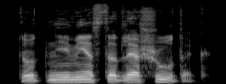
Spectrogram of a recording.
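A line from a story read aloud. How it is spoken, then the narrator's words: Stern. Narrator (Russian): строго сказал человек в боцманской шапке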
